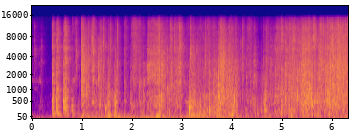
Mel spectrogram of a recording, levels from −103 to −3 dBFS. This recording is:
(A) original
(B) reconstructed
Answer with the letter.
A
